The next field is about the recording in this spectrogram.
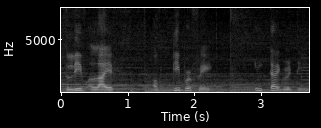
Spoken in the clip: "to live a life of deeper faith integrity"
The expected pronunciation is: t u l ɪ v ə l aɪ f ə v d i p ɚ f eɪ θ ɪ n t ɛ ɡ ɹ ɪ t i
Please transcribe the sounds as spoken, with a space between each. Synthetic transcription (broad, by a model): t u l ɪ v ə l aɪ f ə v d i p ɚ f eɪ t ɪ n t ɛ ɡ ɹ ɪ t i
